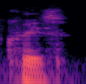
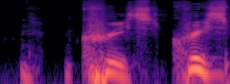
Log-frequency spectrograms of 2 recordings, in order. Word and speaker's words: Krys: Chris Barnes, that's Chris spelled Krys because he is a Gen Zer. It's pronounced Crease. Crease Barnes.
